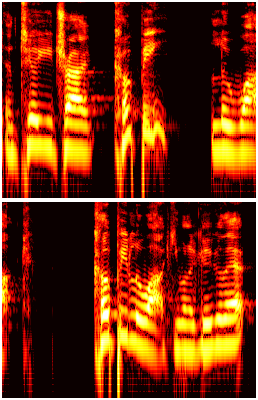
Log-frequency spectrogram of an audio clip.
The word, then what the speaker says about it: Kopi Luwak: Kopi Luwak.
